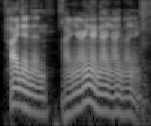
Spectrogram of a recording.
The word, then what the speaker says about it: Heinonen: Heinonen.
